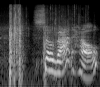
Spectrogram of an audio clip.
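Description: Plastic vacuum storage bag crinkling as it is handled, followed by a woman's wordless exclaiming voice.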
